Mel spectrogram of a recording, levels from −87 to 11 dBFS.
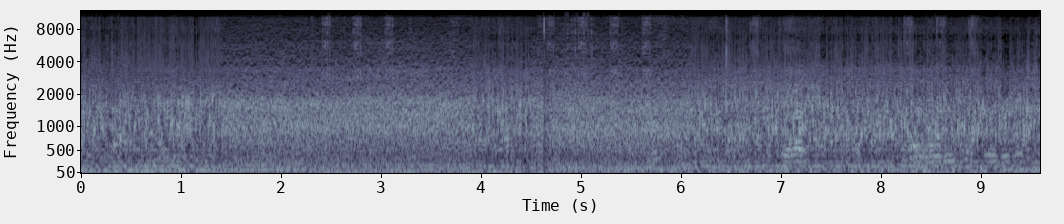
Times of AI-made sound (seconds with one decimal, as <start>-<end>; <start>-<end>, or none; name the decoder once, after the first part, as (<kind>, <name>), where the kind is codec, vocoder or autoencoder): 0.0-1.4 (vocoder, BigVGAN v2); 3.9-4.5; 6.1-9.6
